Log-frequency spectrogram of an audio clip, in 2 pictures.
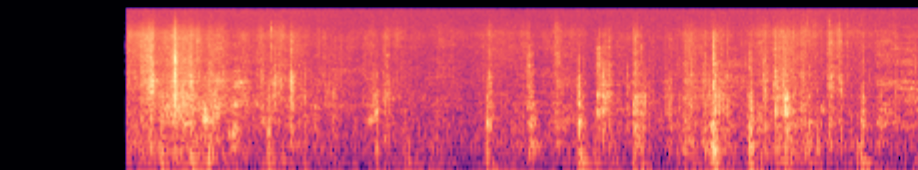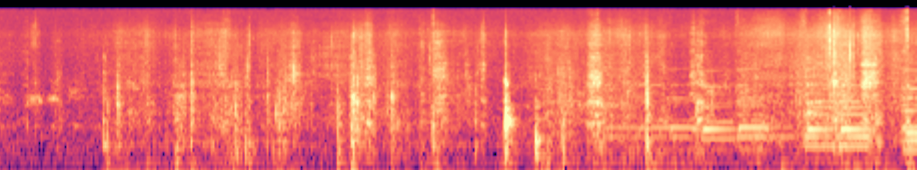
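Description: Knocks and scuffs of boots and hands on a wooden mine ladder as people climb it, starting after about a second of silence. Ukulele music comes in near the end.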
